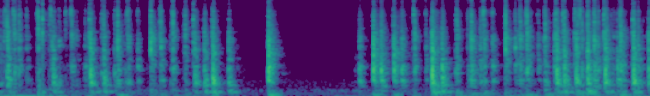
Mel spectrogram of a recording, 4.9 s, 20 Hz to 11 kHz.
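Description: Fingertips type rapidly on a black plastic mechanical keyboard with clicky switches, producing about 30 sharp, bright clicks with very short decay. The typing runs continuously, pauses briefly after one lone keystroke near the two-second mark, then resumes at the same fast pace.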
